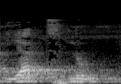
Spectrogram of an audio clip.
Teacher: maka ta sakinah yufidu al-hams, dikeluarkan nafas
